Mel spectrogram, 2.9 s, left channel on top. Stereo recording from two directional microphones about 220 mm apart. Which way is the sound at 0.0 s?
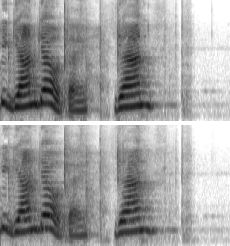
50° left (ahead or behind).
